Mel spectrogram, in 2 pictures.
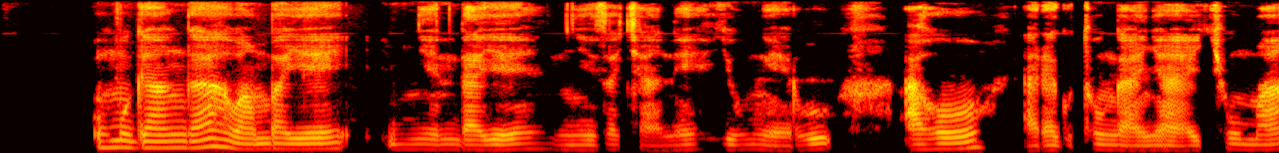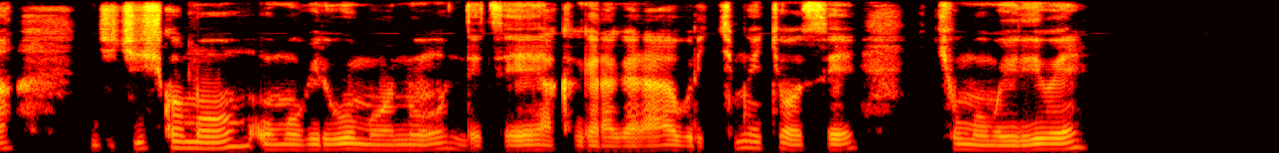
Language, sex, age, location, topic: Kinyarwanda, male, 18-24, Kigali, health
